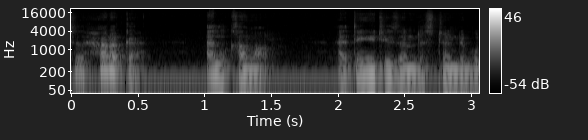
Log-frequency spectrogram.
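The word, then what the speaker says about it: القمر: forget the waw, and if I start from al-qamar, I will pronounce the lam, because this is something which is telling me that the second letter has a fatha on it, so it's a haraka, al-qamar.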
